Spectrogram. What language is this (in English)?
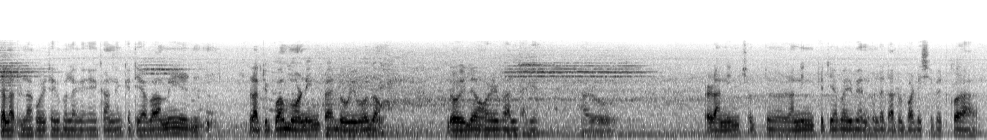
Assamese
